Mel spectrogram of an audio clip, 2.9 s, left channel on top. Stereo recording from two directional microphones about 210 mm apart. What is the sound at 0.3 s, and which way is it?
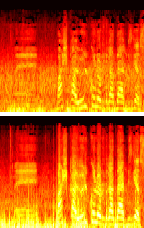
Speech, 60° right (ahead or behind).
